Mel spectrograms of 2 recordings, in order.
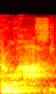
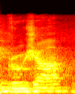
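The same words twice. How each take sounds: First: The name is said with a Spanish pronunciation. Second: The name is said with a non-Spanish pronunciation. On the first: This is the word for witch. The speaker calls it wrong. "it's not Bruja. Bruja is the pronunciation of the Spanish word for witch" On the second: This is the clan's name. The speaker calls it right. "I'm gonna say Bruja"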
